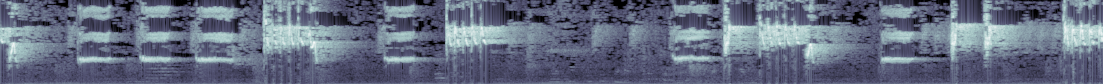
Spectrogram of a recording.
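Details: Kolibri ninja sunbird in full song for tutoring other birds: clusters of high, sharp twitters and short buzzy trills, spaced by quieter pauses of about a second, sometimes pausing longer mid-sequence.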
